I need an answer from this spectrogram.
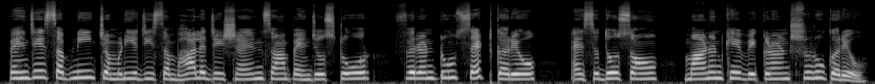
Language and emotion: Sindhi, neutral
